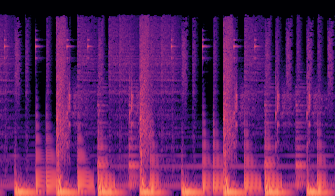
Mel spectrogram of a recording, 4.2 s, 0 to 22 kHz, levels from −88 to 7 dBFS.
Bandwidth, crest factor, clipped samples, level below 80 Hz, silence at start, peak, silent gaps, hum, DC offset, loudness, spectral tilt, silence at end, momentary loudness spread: 17 kHz; 18 dB; under 0.1%; -22 dBFS; 0 s; -4 dBFS; none; none; under 0.1%; -22 LUFS; -4.5 dB/octave; 0 s; 4 LU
